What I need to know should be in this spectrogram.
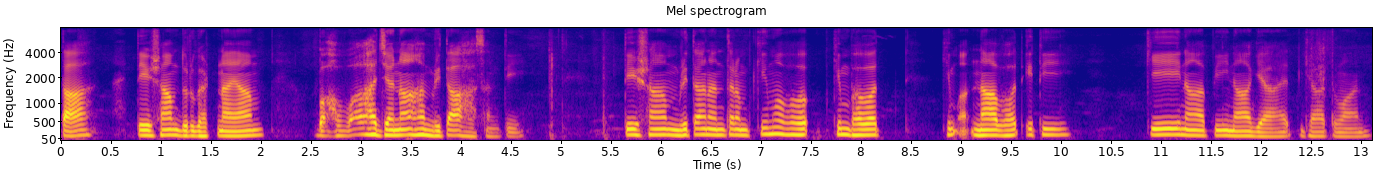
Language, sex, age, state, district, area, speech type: Sanskrit, male, 18-30, Madhya Pradesh, Katni, rural, spontaneous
